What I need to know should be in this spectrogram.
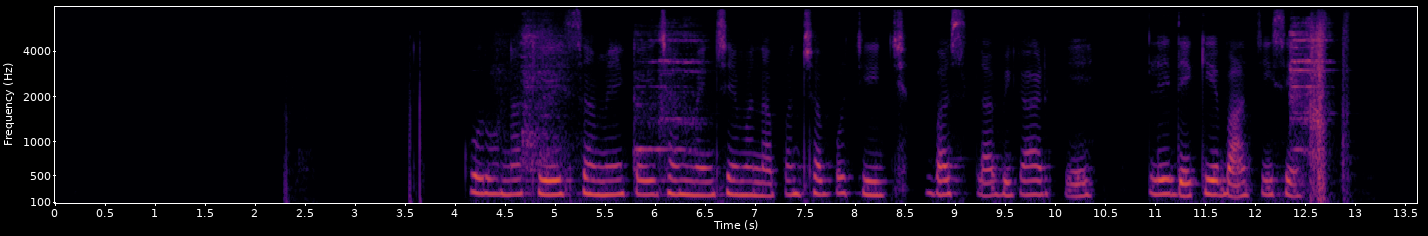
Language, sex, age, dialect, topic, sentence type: Chhattisgarhi, male, 56-60, Northern/Bhandar, banking, statement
